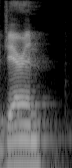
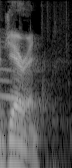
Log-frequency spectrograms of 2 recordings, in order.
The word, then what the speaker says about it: Jaron: playing um also turn Jaron rhymes with Aaron so Jaren okay got it so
